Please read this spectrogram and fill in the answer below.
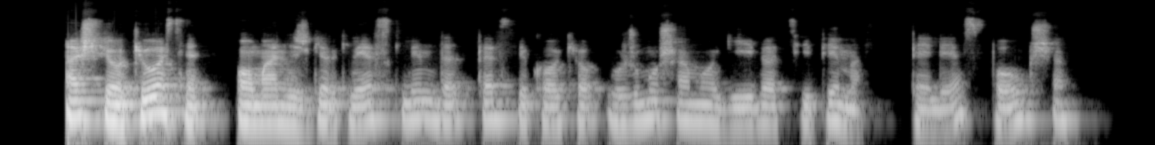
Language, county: Lithuanian, Alytus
